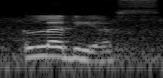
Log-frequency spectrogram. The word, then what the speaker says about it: gladius: This is three syllables, so we're going to start at the end. Going back one, is it long? It is not. Going back one more, and putting our accent here. So gladius and gladi.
